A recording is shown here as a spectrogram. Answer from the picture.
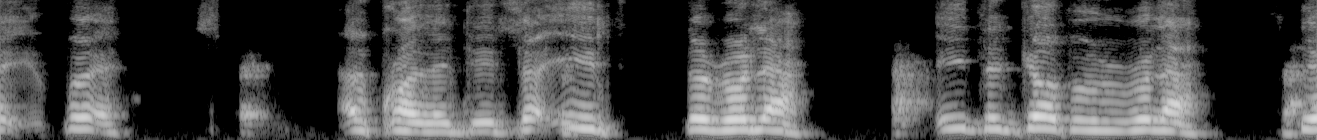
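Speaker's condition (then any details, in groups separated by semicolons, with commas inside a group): Cerebral palsy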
